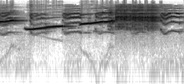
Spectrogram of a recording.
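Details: White-rumped shama in full song, used as a lure so other shamas answer: long pure whistles sliding slowly upward, then a dense burst of harsh scratchy notes and a short falling whistle.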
